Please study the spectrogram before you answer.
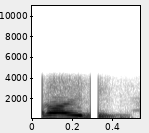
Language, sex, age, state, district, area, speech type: Odia, male, 60+, Odisha, Nayagarh, rural, conversation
